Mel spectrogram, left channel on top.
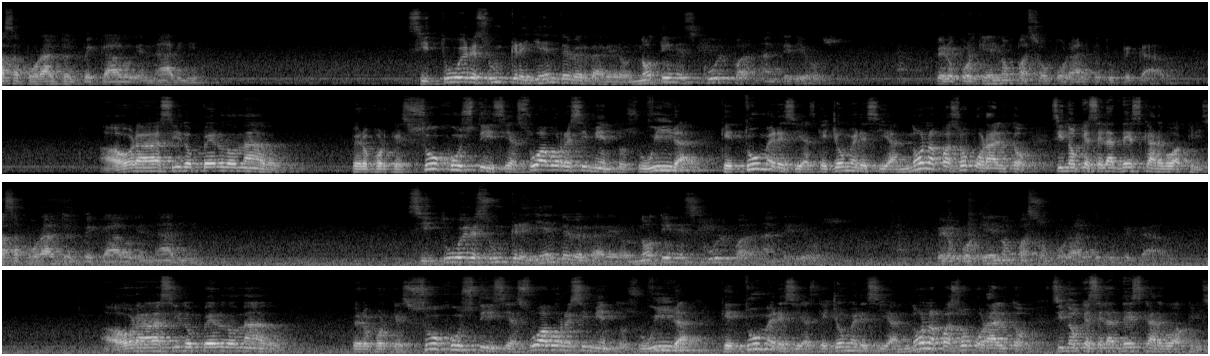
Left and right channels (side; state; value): right; noise; rumble, 17 dB below the sound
